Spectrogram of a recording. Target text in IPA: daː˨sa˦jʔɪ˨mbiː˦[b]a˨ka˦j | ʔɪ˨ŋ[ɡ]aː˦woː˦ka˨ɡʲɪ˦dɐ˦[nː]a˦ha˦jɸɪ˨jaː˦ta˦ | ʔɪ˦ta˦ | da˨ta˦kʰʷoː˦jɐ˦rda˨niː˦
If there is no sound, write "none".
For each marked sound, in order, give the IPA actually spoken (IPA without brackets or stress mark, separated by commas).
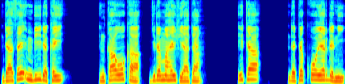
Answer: d, k, mː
